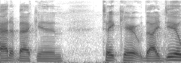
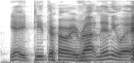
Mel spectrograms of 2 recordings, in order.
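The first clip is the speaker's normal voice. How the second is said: put-on vague European accent with raised pitch; 6 semitones higher than usual. Retelling what the dentist said about a lost filling: imitating a european accent. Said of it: "he was European of some sort".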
